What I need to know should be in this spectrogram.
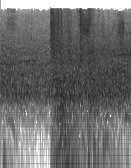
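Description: A table crashes and breaks with a loud smash.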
